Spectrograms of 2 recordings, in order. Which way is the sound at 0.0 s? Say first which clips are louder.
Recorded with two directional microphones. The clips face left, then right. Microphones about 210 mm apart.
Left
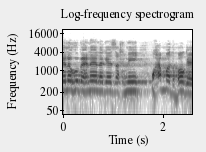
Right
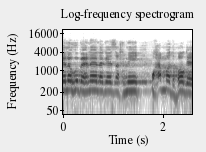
Right 3 dB; 30° right (ahead or behind).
